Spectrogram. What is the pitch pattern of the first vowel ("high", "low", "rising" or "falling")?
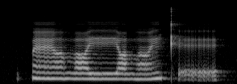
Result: low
